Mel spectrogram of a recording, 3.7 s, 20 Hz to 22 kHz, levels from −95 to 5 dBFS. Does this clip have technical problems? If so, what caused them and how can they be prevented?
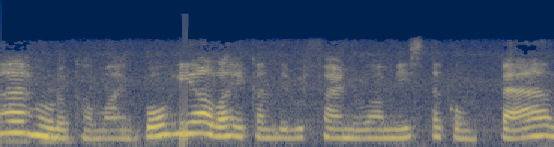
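Yes. Around 1.2 to 1.24 s there's a brief jumbled moment where chunks play out of order, like a 20 ms chunk landing just after the one meant to follow it. Sequence-number and reorder incoming chunks in a jitter buffer before playback.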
